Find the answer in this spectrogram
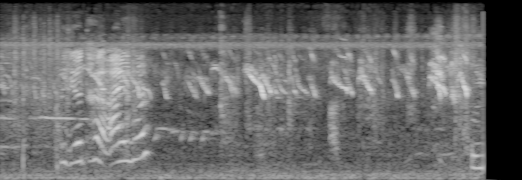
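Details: Pet chickens, including new flock members, kept at home: a loud wavering harmonic call early on, followed by many short high chirps repeated rapidly, with people talking in the background throughout.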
